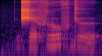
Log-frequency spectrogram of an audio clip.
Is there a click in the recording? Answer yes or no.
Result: no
